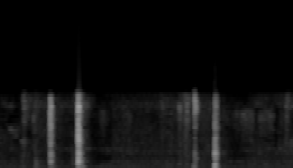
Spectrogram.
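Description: Four short clicks or knocks in two close pairs, about a second apart, over a faint steady background hum.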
